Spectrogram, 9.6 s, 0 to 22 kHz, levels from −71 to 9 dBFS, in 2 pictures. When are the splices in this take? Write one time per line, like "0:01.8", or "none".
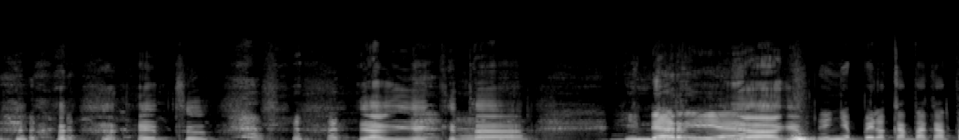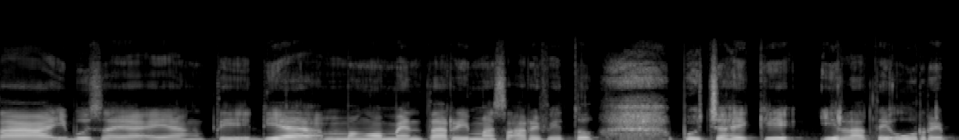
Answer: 0:04.0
